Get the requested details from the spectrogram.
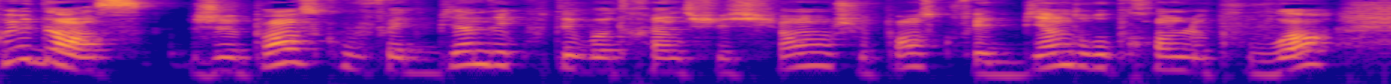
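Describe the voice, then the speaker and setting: A woman's very fast speech with lively intonation. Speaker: tarot card reader. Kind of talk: tarot reading. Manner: loud.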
